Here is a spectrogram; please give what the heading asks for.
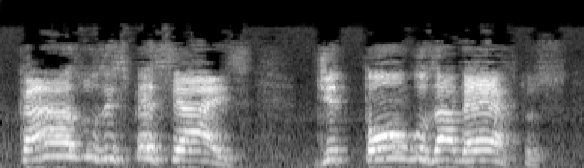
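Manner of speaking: "casos especiais" said slowly, leaning on "casos"; slow emphasis. Shown as a demonstration. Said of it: "Olha só".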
